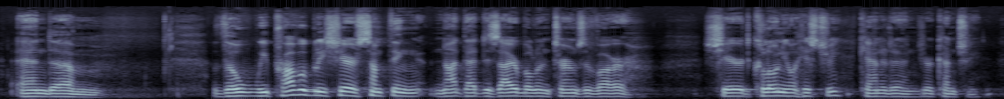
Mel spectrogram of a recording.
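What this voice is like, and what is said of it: Foreign accent, from overseas. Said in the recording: “you can tell by my accent that I'm from slightly offshore”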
